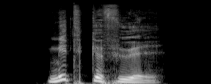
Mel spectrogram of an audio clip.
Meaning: compassion
- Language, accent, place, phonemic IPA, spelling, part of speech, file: German, Germany, Berlin, /ˈmɪtɡəˌfyːl/, Mitgefühl, noun, De-Mitgefühl.ogg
